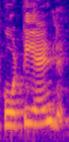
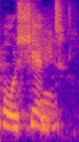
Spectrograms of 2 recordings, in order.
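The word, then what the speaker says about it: quotient: नाउ 9 is your कोटिएंट, spelling याद करने के लिए, बट वैसे बोलना है कोशिएंट।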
